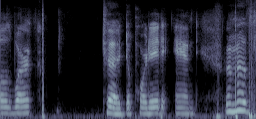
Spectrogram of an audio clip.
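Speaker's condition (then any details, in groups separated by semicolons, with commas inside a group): Cerebral palsy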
